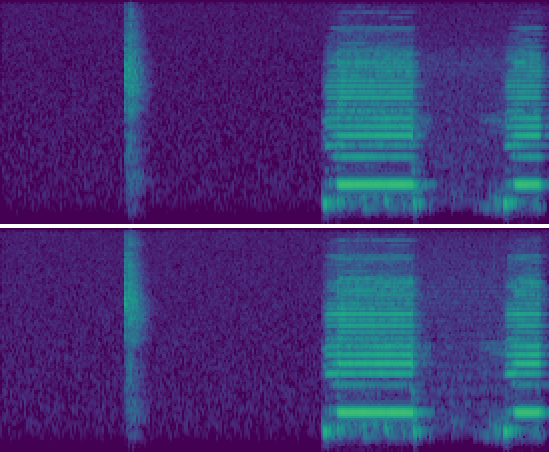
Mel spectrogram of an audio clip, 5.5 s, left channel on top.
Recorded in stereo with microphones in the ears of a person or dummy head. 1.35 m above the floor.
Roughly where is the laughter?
No laughter in this recording.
